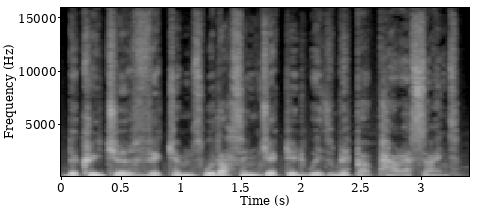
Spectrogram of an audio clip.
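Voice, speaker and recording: A low-voiced man narrates lore as a show host, with a husky grain and a very animated delivery. His scripted address is grand, formal and theatrical. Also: normal speed, soft background music. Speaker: host of a fantasy lore channel.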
